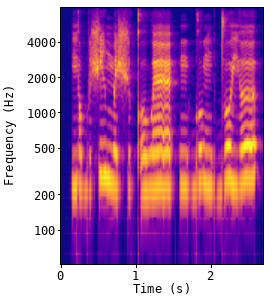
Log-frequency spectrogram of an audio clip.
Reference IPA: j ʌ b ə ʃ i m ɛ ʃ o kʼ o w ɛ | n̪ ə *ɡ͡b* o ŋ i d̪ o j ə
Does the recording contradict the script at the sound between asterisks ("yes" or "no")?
yes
